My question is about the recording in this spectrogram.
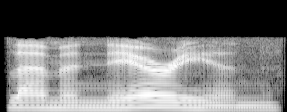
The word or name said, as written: laminarian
